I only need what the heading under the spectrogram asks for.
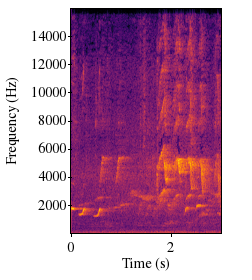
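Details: Actively singing white-rumped shama gives clear upslurred whistles, then higher sweeping whistled notes, all over a steady low hum.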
